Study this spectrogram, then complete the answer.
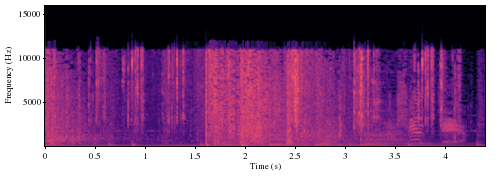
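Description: Bursts of video game gunfire ring out in a busy PS4 shootout, sharp shots under a dense score and effects, with voices talking over the action.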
